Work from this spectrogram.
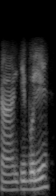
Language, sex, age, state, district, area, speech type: Urdu, male, 18-30, Delhi, North West Delhi, urban, conversation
